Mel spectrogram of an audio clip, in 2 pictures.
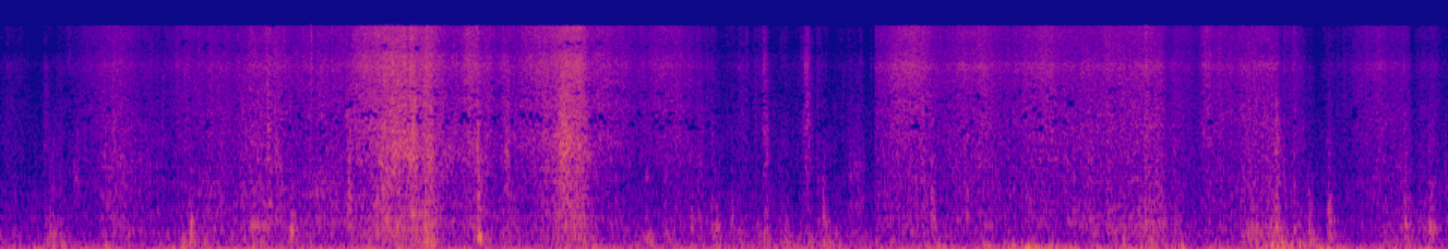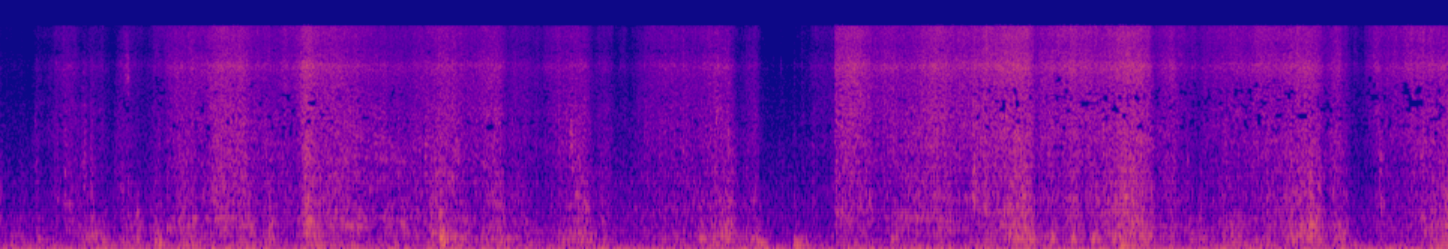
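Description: Dry hay rustling and crackling as it is handled and pushed into wooden rabbit hutches, with louder bursts about four and six seconds in.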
